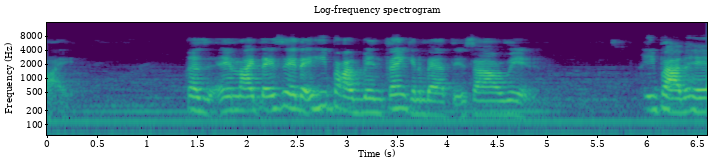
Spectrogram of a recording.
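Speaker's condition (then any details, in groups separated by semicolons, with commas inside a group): Cerebral palsy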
